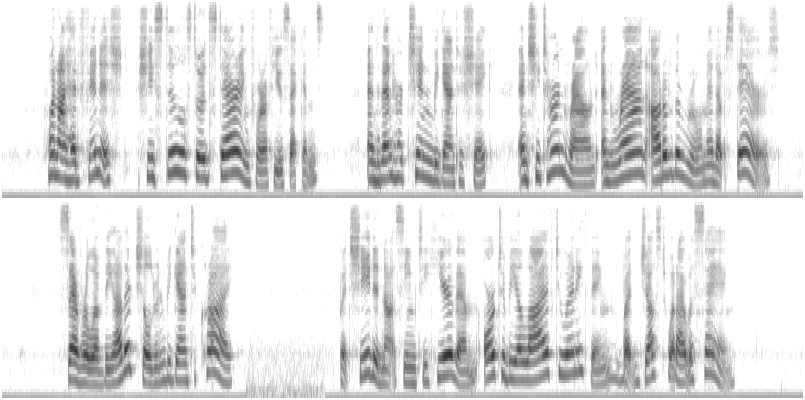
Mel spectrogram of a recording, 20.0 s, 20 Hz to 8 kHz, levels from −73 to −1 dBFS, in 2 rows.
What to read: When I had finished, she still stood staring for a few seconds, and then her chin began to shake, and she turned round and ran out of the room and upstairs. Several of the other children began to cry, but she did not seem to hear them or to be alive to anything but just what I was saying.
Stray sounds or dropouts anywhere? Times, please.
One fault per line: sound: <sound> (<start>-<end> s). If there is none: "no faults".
no faults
